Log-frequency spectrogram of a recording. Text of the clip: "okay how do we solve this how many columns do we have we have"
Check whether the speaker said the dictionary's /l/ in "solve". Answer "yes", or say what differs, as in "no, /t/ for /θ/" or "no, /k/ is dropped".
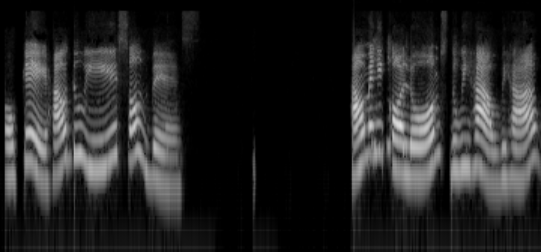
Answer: no, /l/ is dropped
